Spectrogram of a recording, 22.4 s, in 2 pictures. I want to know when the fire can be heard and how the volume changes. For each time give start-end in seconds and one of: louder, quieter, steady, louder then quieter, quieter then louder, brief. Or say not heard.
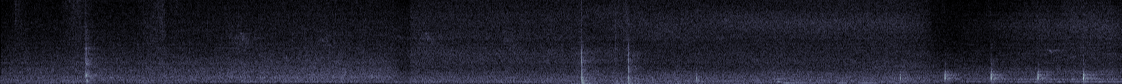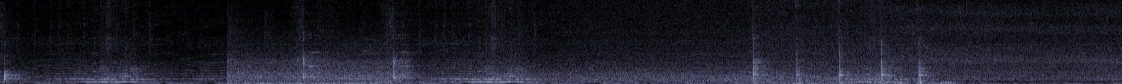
not heard.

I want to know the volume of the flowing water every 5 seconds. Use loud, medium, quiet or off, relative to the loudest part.
loud, loud, medium, loud, loud.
